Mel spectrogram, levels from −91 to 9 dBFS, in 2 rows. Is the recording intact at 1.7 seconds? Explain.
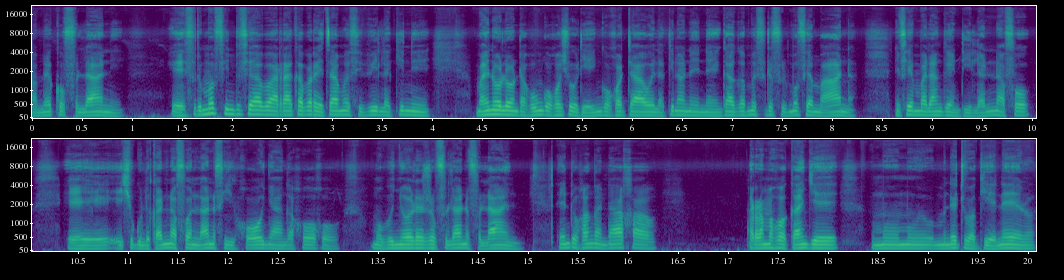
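Yes, the speech at 1.7 seconds plays through intact, with no dropout, click, distortion or other fault at that moment.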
